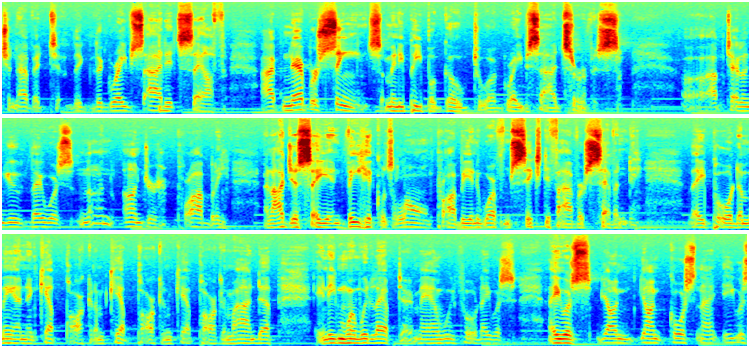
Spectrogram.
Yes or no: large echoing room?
yes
